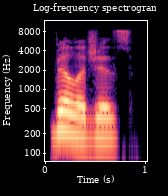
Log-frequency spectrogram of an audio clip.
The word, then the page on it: villages: British English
